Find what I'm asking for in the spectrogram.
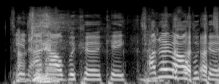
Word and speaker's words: Albuquerque: And Albuquerque.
